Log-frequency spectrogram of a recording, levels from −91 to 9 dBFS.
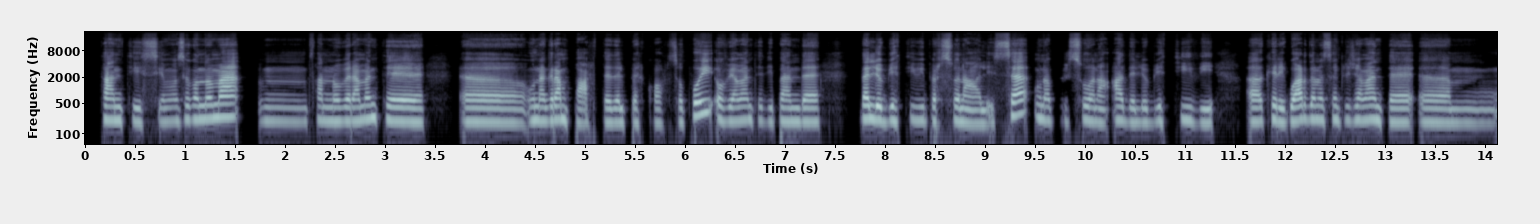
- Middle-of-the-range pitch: No, high, 200 Hz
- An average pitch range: No, narrow, 1.9 semitones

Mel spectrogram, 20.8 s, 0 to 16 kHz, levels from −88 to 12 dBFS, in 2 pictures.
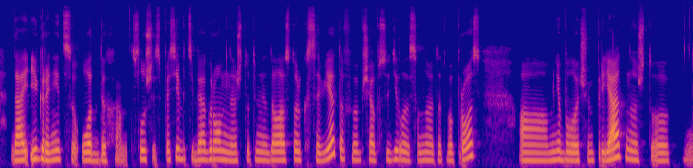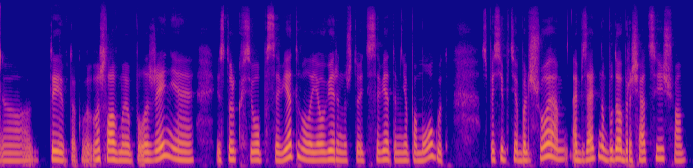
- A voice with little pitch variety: Yes, narrow, 2.2 semitones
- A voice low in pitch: No, medium, 185 Hz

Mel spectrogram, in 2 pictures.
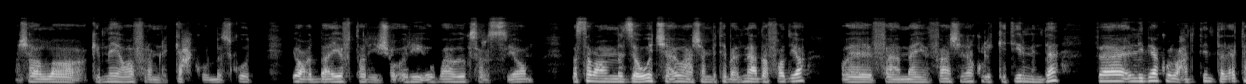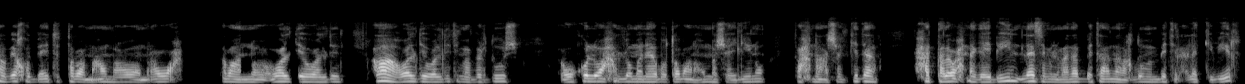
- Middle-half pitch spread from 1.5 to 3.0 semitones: Yes, narrow, 2.5 semitones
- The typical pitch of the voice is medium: No, low, 125 Hz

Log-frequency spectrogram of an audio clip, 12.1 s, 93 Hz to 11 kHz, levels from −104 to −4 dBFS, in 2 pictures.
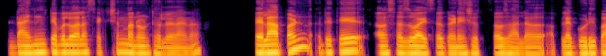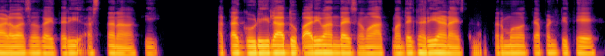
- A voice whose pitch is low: Yes, low, 110 Hz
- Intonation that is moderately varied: No, narrow, 1.9 semitones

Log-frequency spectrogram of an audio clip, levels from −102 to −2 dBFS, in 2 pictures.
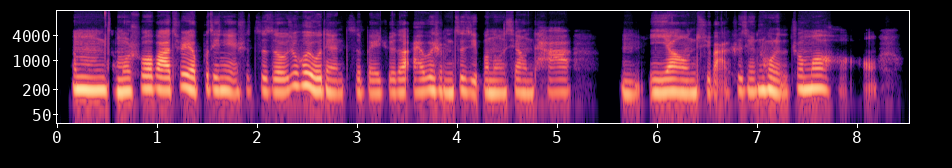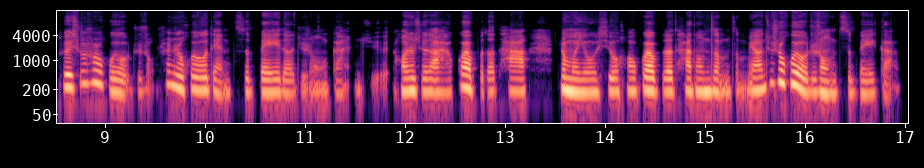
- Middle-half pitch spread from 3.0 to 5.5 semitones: No, narrow, 2.4 semitones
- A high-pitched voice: No, medium, 180 Hz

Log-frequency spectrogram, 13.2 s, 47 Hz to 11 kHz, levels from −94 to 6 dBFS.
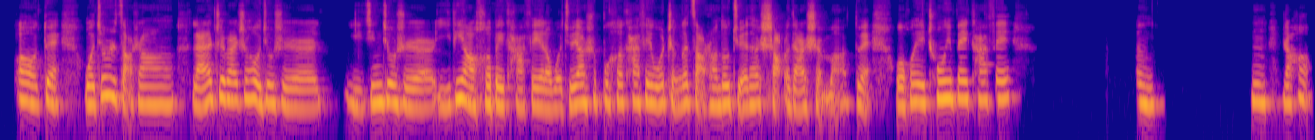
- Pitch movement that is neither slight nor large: Yes, average, 3.0 semitones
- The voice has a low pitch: No, high, 200 Hz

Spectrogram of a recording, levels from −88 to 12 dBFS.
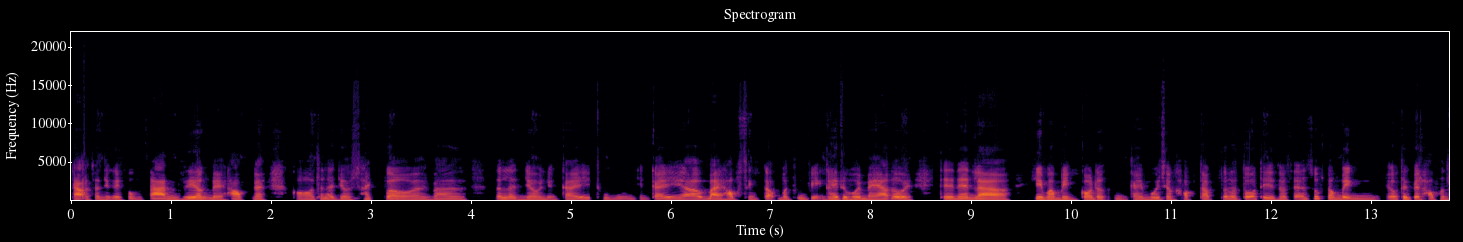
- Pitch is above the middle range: No, low, 125 Hz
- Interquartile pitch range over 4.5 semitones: Yes, wide, 5.6 semitones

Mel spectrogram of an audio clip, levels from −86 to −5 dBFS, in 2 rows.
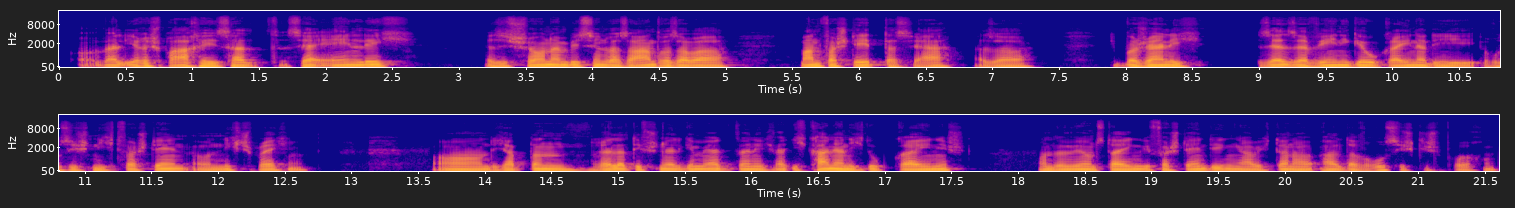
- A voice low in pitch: Yes, very low, 90 Hz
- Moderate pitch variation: No, narrow, 2.1 semitones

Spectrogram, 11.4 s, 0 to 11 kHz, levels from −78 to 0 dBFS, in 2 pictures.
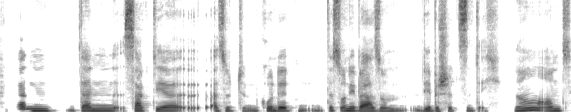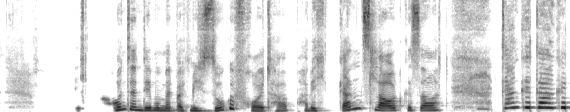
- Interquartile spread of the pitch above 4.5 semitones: Yes, average, 5.0 semitones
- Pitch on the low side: No, high, 190 Hz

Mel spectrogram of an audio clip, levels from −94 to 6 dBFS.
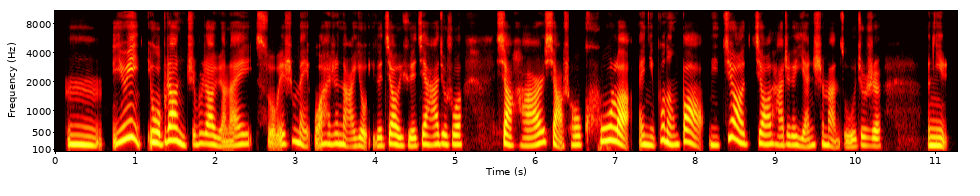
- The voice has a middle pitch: No, high, 215 Hz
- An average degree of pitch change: Yes, average, 3.2 semitones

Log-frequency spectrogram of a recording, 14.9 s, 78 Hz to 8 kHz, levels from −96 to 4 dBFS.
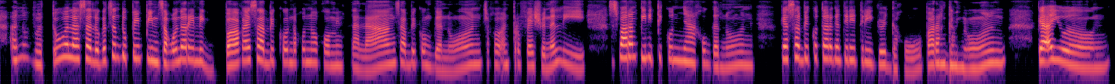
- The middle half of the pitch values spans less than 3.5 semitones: No, average, 5.3 semitones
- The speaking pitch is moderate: No, high, 245 Hz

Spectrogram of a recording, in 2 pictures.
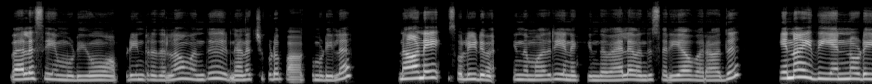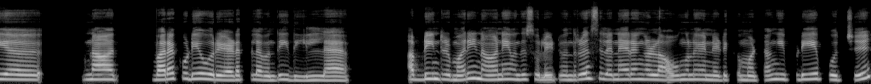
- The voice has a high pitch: Yes, high, 220 Hz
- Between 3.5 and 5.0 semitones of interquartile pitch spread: No, average, 2.7 semitones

